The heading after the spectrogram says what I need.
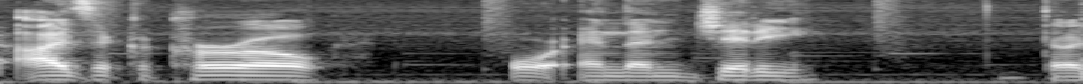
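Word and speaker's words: Cedi: akuro or and then jitty did i say that right somebody told me it's pronounced with the j not c jetty osman at the small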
